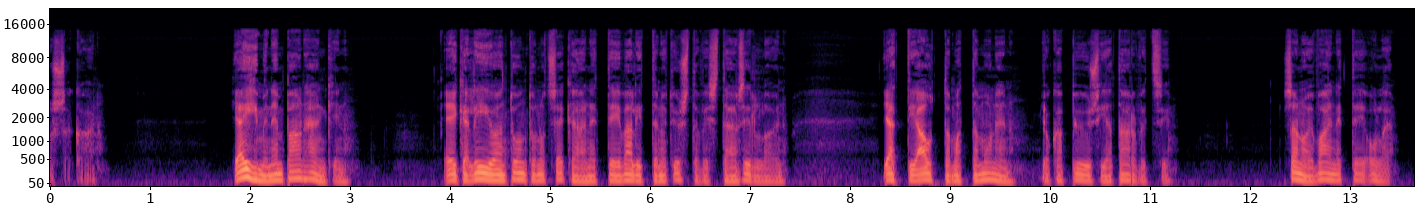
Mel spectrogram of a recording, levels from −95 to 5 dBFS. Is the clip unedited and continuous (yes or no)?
yes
